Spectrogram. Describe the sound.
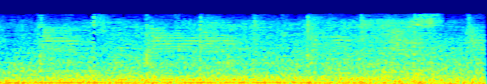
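Engine and road noise from a self-driving car moving fast, a loud, steady roar with a low droning hum running unbroken throughout, no voices.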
